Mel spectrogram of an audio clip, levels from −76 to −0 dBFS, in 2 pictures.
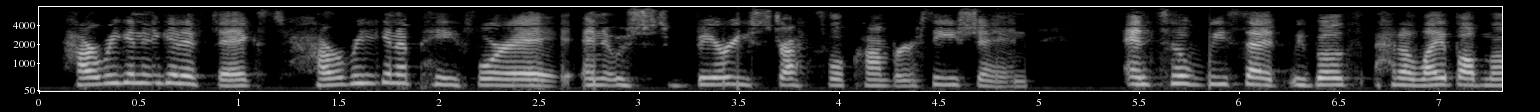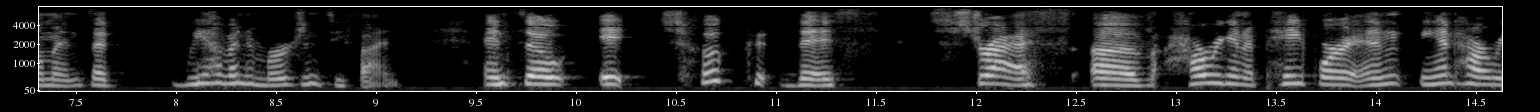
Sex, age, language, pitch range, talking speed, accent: female, 10-29, English, 215-260 Hz, 240 wpm, American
